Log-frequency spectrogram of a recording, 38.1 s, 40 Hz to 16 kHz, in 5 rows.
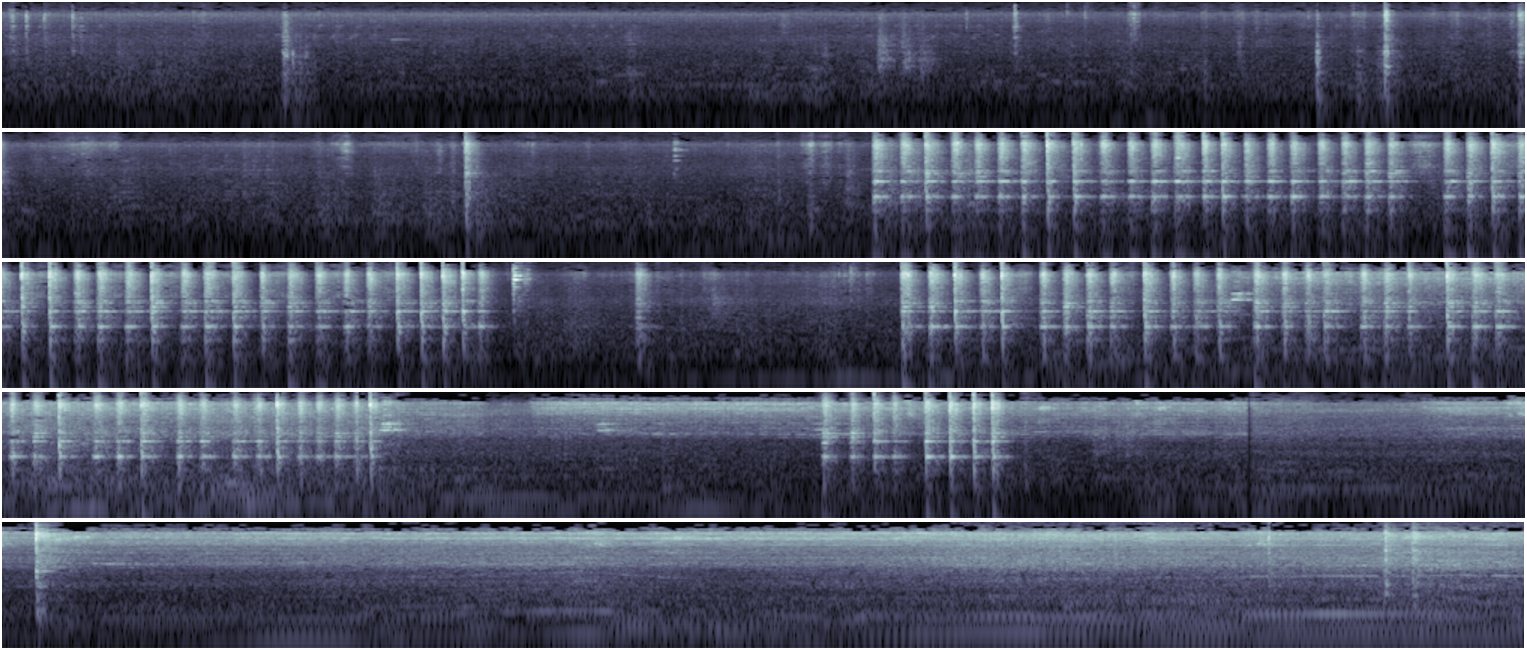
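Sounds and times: hammer tapping ringing metal: 19.8s - 24.9s, 27.0s - 28.0s.

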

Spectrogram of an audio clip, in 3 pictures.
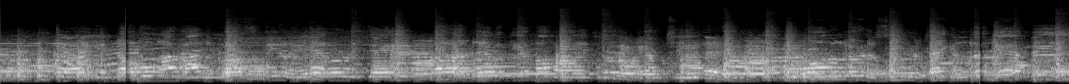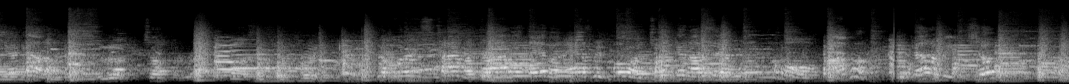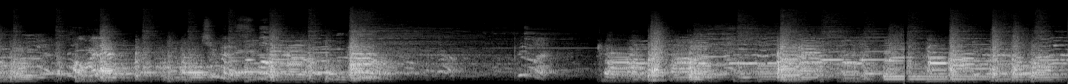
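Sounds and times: man singing into microphone: 0.0s - 19.0s, 28.3s - 30.5s
bass guitar: 0.0s - 32.0s
live blues band: 0.0s - 32.0s.

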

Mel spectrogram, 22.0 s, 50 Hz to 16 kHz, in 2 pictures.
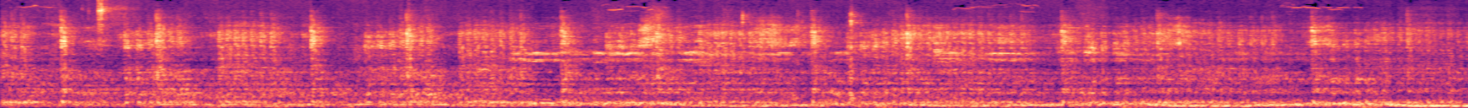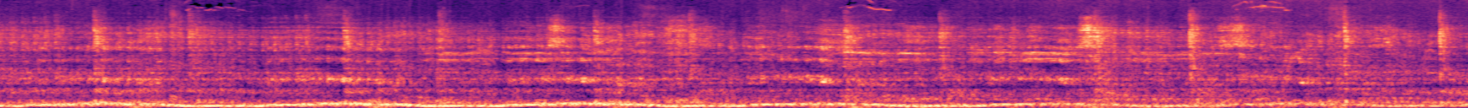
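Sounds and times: wavering electronic feedback drone: 0.0s - 22.0s.

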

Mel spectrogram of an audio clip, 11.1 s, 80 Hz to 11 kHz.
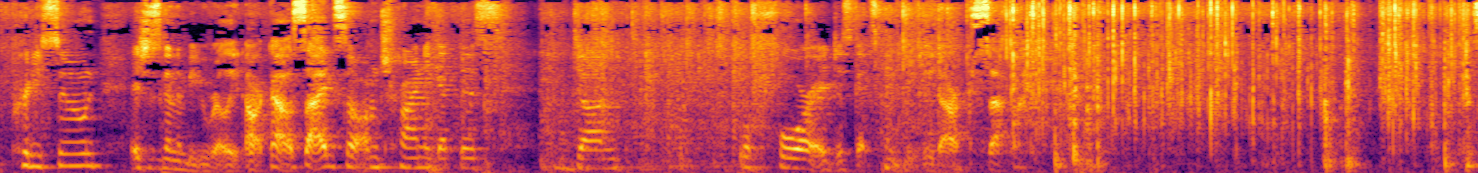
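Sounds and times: packaging crinkling: 6.6s - 11.0s.

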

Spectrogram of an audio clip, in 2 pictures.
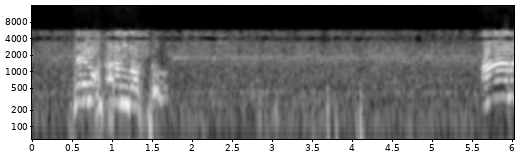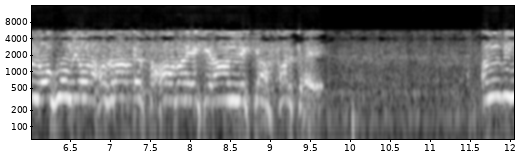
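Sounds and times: background hiss and room noise: 0.0s - 12.0s.

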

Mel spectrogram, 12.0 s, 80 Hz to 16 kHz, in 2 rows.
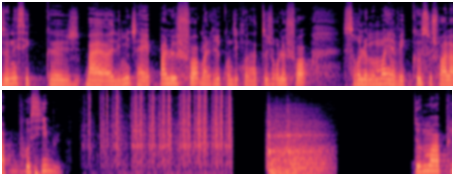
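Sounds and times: rapid keystroke clicks: 7.1s - 9.1s.

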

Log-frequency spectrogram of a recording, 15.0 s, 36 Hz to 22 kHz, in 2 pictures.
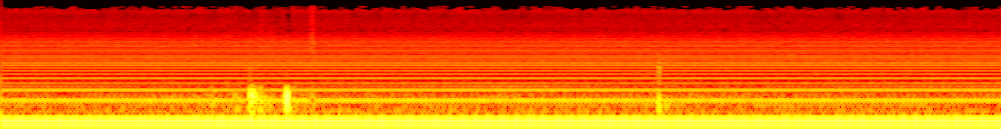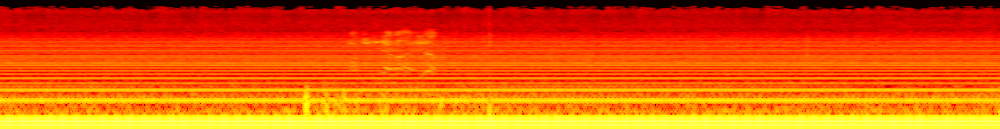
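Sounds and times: electrical mains hum: 0.0s - 15.0s.

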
